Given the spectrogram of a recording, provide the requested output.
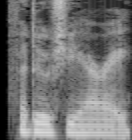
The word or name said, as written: fiduciary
